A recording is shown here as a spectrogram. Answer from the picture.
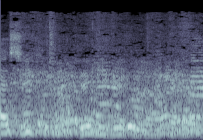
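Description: Steady chatter of many overlapping voices in a busy indoor market hall, with no single voice standing out.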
